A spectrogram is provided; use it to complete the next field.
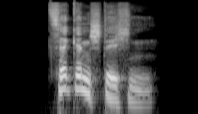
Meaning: dative plural of Zeckenstich
- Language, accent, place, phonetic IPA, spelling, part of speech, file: German, Germany, Berlin, [ˈt͡sɛkn̩ˌʃtɪçn̩], Zeckenstichen, noun, De-Zeckenstichen.ogg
